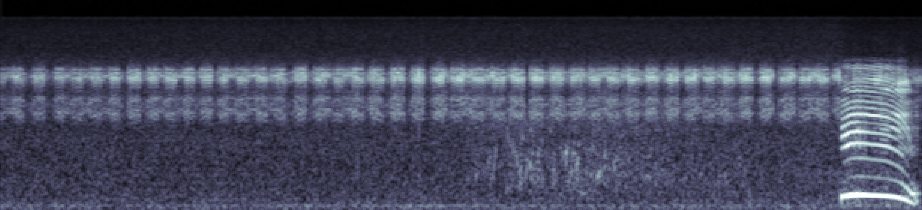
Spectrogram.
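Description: Insects chirring steadily in a fast, even pulse. Just before the end, a short voice sound falling in pitch, the loudest sound here.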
